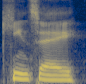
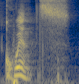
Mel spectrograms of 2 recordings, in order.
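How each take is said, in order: First: It is pronounced as a Spanish word. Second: It is pronounced as an English word. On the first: It is the title of the book. The speaker calls it right. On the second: It is read as the English word. The speaker calls it wrong.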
